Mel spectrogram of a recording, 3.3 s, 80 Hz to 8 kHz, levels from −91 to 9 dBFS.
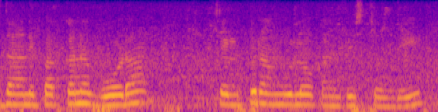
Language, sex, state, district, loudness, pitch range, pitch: Telugu, female, Telangana, Mahabubabad, -17 LUFS, 210-240 Hz, 225 Hz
